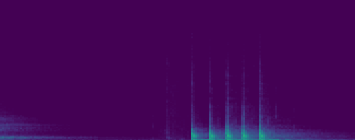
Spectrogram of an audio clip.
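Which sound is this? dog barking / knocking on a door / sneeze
knocking on a door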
